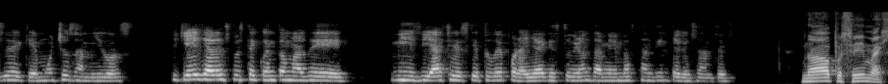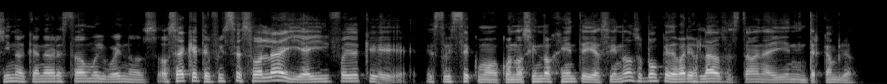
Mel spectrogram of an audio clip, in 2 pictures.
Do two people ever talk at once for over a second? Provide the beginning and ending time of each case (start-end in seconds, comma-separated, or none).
none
